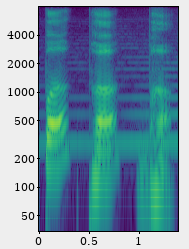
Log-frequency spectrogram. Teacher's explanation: दोन्ही ओठ एकमेकांवर आदळल्याशिवाय हे ध्वनी निर्माणच होऊ शकत नाहीत. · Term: ओष्ठय वर्णांचा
